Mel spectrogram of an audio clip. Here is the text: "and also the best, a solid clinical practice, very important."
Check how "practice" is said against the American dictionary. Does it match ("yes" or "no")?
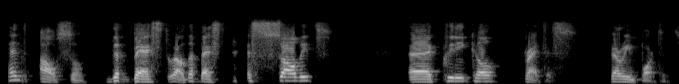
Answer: no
